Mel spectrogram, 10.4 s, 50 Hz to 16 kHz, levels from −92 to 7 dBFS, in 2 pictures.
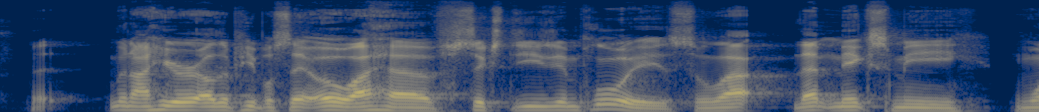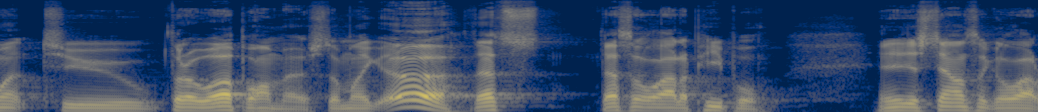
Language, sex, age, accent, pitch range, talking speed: English, male, 30-49, American, 95-125 Hz, 215 wpm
